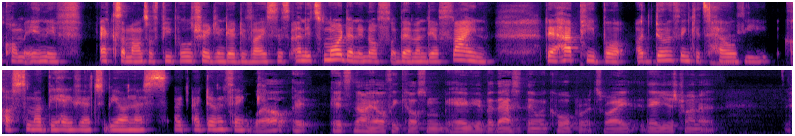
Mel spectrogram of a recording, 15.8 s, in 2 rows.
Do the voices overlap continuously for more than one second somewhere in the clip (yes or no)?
no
